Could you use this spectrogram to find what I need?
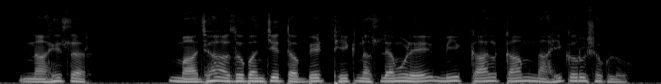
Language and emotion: Marathi, sad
